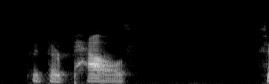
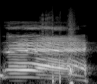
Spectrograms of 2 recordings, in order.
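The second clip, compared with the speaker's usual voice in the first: mock death scream; 6 dB louder than usual. Zombie murders him.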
